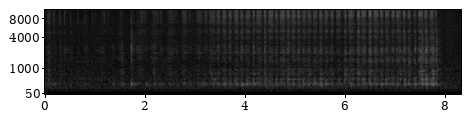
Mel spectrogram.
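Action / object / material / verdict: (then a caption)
scrape / wooden stool top scraped with a pencil / wood / none. A pencil scratches and rubs, drawing lines across the grain on the flat top of a small wooden child's stool. The dry, raspy strokes start soft, grow louder and denser after a few seconds, then stop abruptly near the end, leaving a quiet hiss.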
